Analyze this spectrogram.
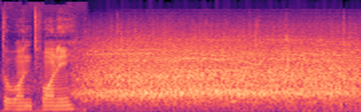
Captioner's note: crowd cheers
